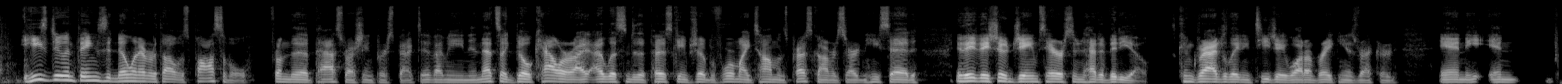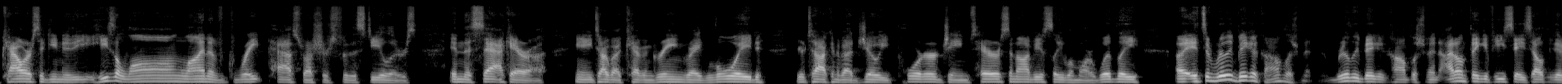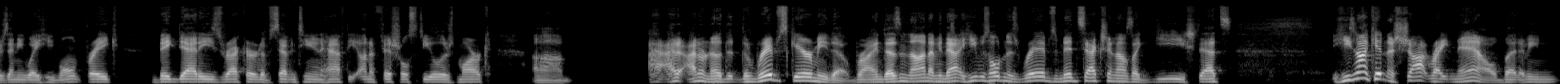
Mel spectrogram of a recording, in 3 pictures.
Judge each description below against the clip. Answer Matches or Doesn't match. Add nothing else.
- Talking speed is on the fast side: Matches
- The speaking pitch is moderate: Doesn't match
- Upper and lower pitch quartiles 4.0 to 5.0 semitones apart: Doesn't match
